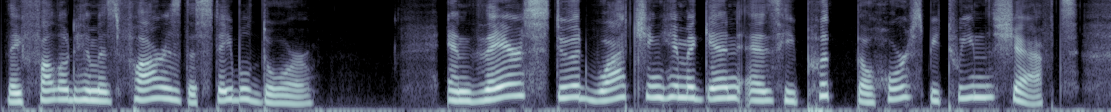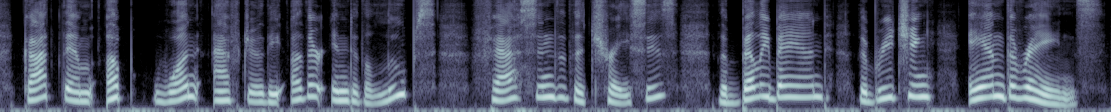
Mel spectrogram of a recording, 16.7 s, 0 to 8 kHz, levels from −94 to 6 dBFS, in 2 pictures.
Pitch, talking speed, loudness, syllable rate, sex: 235 Hz, 160 wpm, -17 LUFS, 4.5 syllables/s, female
